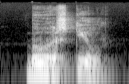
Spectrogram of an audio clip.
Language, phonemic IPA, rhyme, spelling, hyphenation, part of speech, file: Dutch, /ˌbu.rə(n)ˈstil/, -il, boerenstiel, boe‧ren‧stiel, noun, Nl-boerenstiel.ogg
- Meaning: 1. agriculture 2. farmer's profession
